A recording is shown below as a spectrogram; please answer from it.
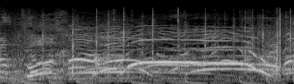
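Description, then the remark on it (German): A crowd of school students cheers and whoops loudly and continuously, with overlapping excited shouts and some clapping, at the launch of a giant helium balloon carrying a camera and measuring instruments at Sömmerda-Dermsdorf airfield. “Der Jubel beim Start auf dem Flugplatz Sömmerda-Dermsdorf war groß.”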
